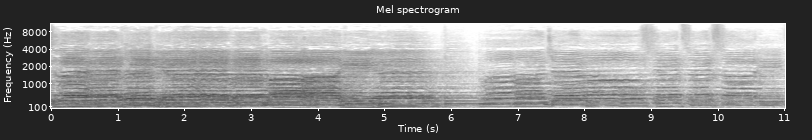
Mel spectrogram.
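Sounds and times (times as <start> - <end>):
choir singing slow chords: 0.0 - 11.0.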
